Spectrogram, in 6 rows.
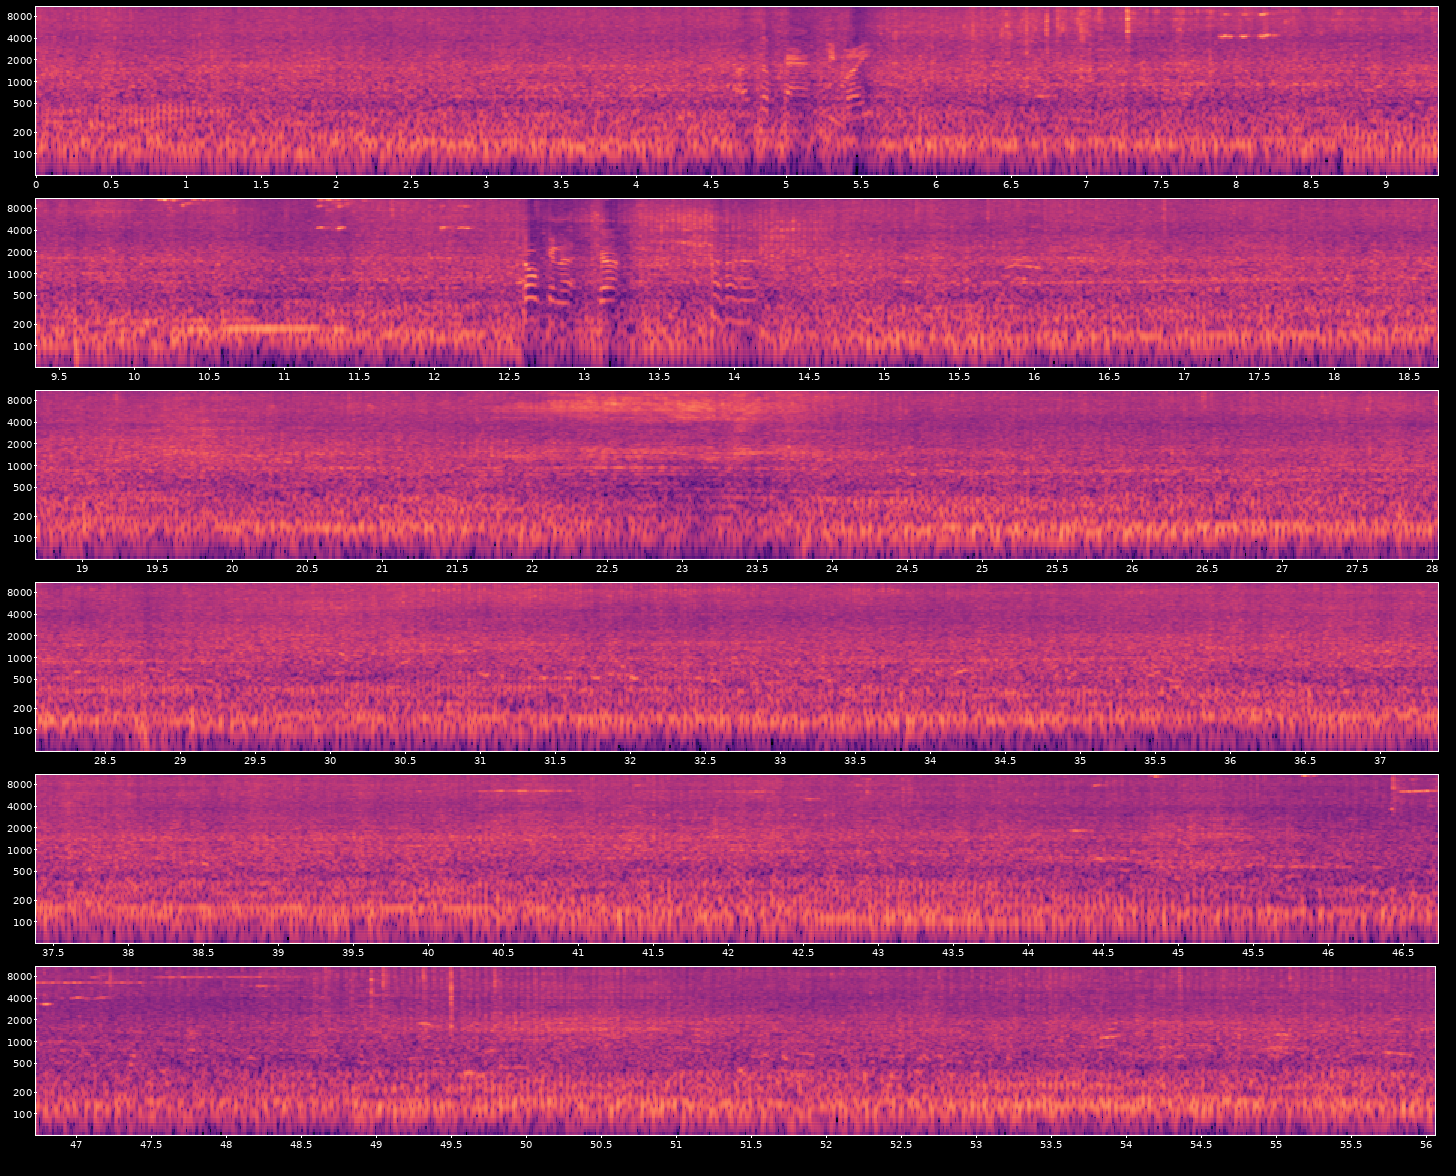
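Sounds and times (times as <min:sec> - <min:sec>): hum of motorbike traffic: 0:00.0 - 0:56.0.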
